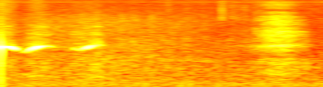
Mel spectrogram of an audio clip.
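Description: A bird in a video game whistles three quick bright chirps, then falls quiet before a soft breathy flutter.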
